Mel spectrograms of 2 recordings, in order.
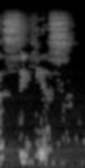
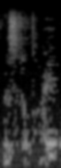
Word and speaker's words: Asclepius: And I believe that's Ezekias. Any Greek scholar want to correct me? Because I think it's Ezekias. Wasn't it Asclepius? Yeah. I always say that wrong.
